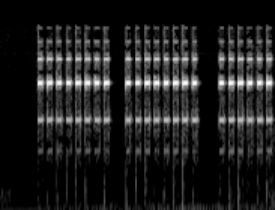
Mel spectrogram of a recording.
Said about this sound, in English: Fergus awoke to the sound of his alarm clock and hurriedly got dressed.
